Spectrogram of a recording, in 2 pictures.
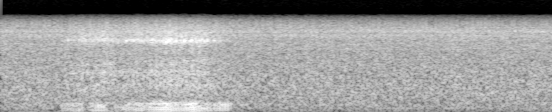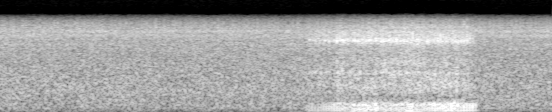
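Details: Two long, low, rattling snores on inhalation over steady room hiss, from a Shiba Inu dog sleeping in the family bed; loud snoring.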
